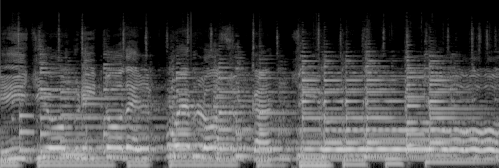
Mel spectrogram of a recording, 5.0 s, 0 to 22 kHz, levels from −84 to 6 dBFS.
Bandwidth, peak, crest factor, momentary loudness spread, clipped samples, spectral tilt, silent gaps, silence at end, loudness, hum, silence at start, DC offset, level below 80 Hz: 11 kHz; -4 dBFS; 12 dB; 4 LU; under 0.1%; -6 dB/octave; none; 0 s; -17 LUFS; none; 0 s; under 0.1%; -34 dBFS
